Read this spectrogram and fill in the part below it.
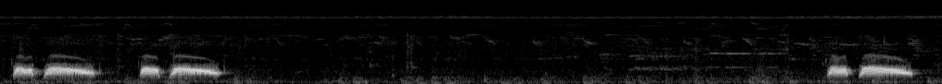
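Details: Local zebra dove song for luring other zebra doves. Two short-long coo couplets open the passage, then a long quiet stretch with faint distant chirps before one more couplet closes it.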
